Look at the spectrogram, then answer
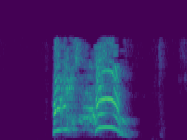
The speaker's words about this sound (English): So, just a sec. darn, darn, I'm I'm gonna have a sneeze. Oh, oh dear, dear.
